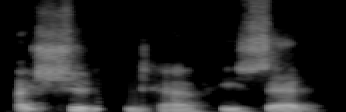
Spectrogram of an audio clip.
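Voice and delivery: soft, low regret; devastated brother admitting fault, soft and low; deflated. A narrator's reading. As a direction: concede it quietly, beaten.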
